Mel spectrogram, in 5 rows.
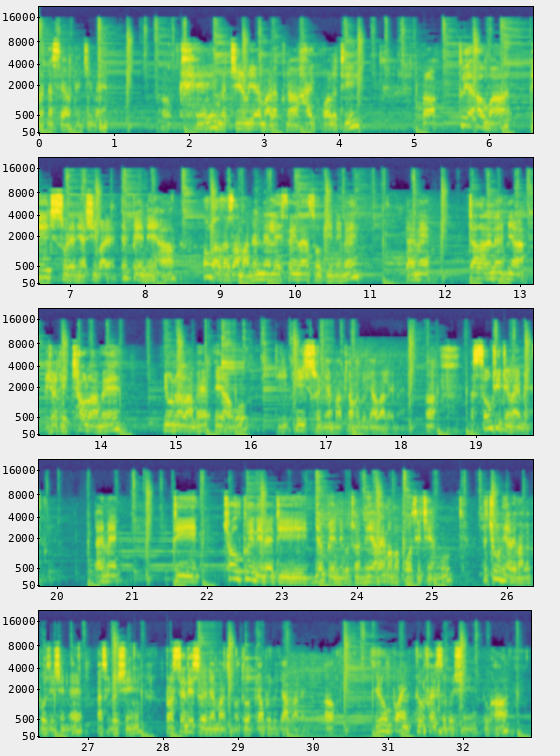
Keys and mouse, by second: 22.1 z, 22.8-28.9 middle drag, 28.9-32.9 drag.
